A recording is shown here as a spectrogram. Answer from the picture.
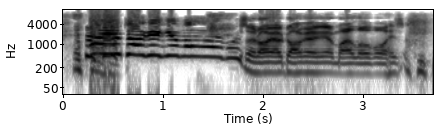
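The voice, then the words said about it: Deliberately low-pitched voice. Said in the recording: “you talk in a low voice and I'll talk in a high voice”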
